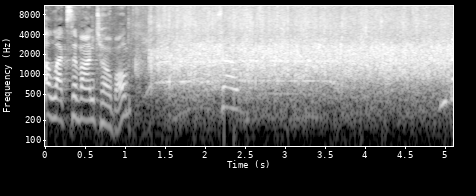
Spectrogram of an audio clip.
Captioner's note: audience applause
